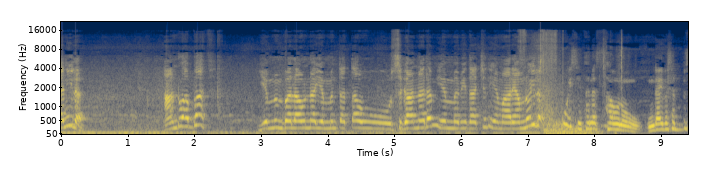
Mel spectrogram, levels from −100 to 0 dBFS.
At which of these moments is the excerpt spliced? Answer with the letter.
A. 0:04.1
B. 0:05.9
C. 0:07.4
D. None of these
C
